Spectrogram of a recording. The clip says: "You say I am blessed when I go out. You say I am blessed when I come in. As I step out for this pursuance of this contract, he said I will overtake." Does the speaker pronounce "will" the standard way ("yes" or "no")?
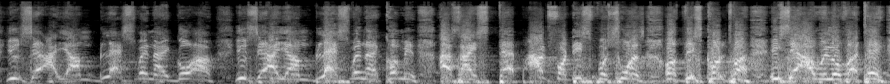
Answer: yes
